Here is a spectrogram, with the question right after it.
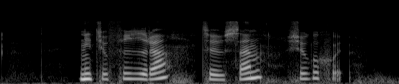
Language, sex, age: Swedish, female, 18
